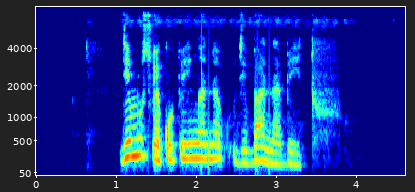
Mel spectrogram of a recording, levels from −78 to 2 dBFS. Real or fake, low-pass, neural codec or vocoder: real; 7.2 kHz; none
